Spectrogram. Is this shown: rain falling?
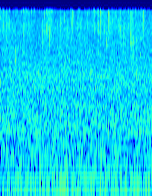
yes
